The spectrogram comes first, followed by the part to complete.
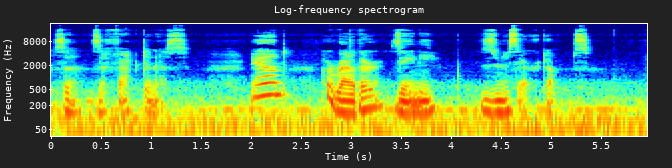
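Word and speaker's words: Xiphactinus: His name begins with an X, but it's pronounced as Zephactinus.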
